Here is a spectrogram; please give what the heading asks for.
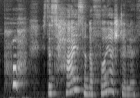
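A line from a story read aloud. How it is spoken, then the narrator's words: Sighing to herself. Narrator (German): seufzte vor sich hin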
